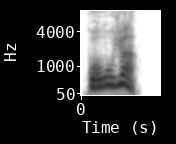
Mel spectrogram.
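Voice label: "国务院", Chinese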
